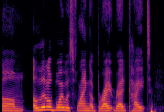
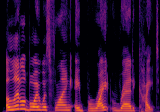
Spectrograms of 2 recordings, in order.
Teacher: Notice how I link bright red into one smooth sound.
